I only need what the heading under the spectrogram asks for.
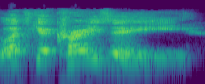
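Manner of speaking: high, slow, belted mock scream.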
